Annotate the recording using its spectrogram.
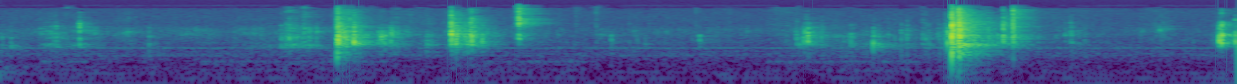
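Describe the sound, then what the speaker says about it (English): Sharp cracks and snaps of glued plastic parts of a flywheel toy tractor breaking apart come in scattered bursts, close and crisp, with quieter creaks and clicks between them. "Looks like it was glued, just made a pleasant cracking noise."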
